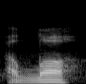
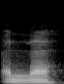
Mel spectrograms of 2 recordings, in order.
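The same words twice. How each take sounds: First: The L is heavy, with a deep ah sound. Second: The L is light, with a thin clear sound. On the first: The speaker calls it right. "you say Allah" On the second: The speaker calls it wrong. "instead of Allah"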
